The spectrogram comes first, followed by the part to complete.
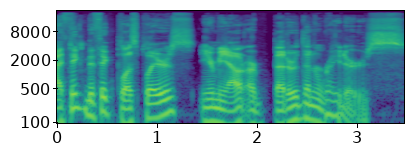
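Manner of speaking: cracking, breaking voice. Player chatting with a PvP player about game modes, voice cracking. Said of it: "my voice cracked".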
